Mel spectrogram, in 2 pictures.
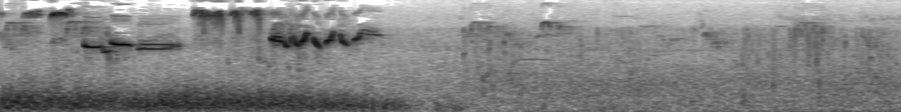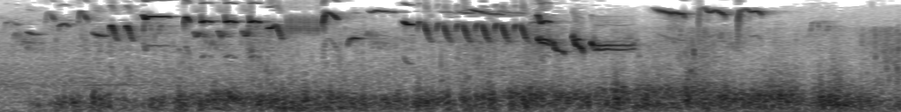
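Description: Birds calling: sharp high chirps and short trills in the first two seconds, then a livelier run of calls and fast trills from about halfway until near the end. A low rushing noise lies under the calls in the same stretches.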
